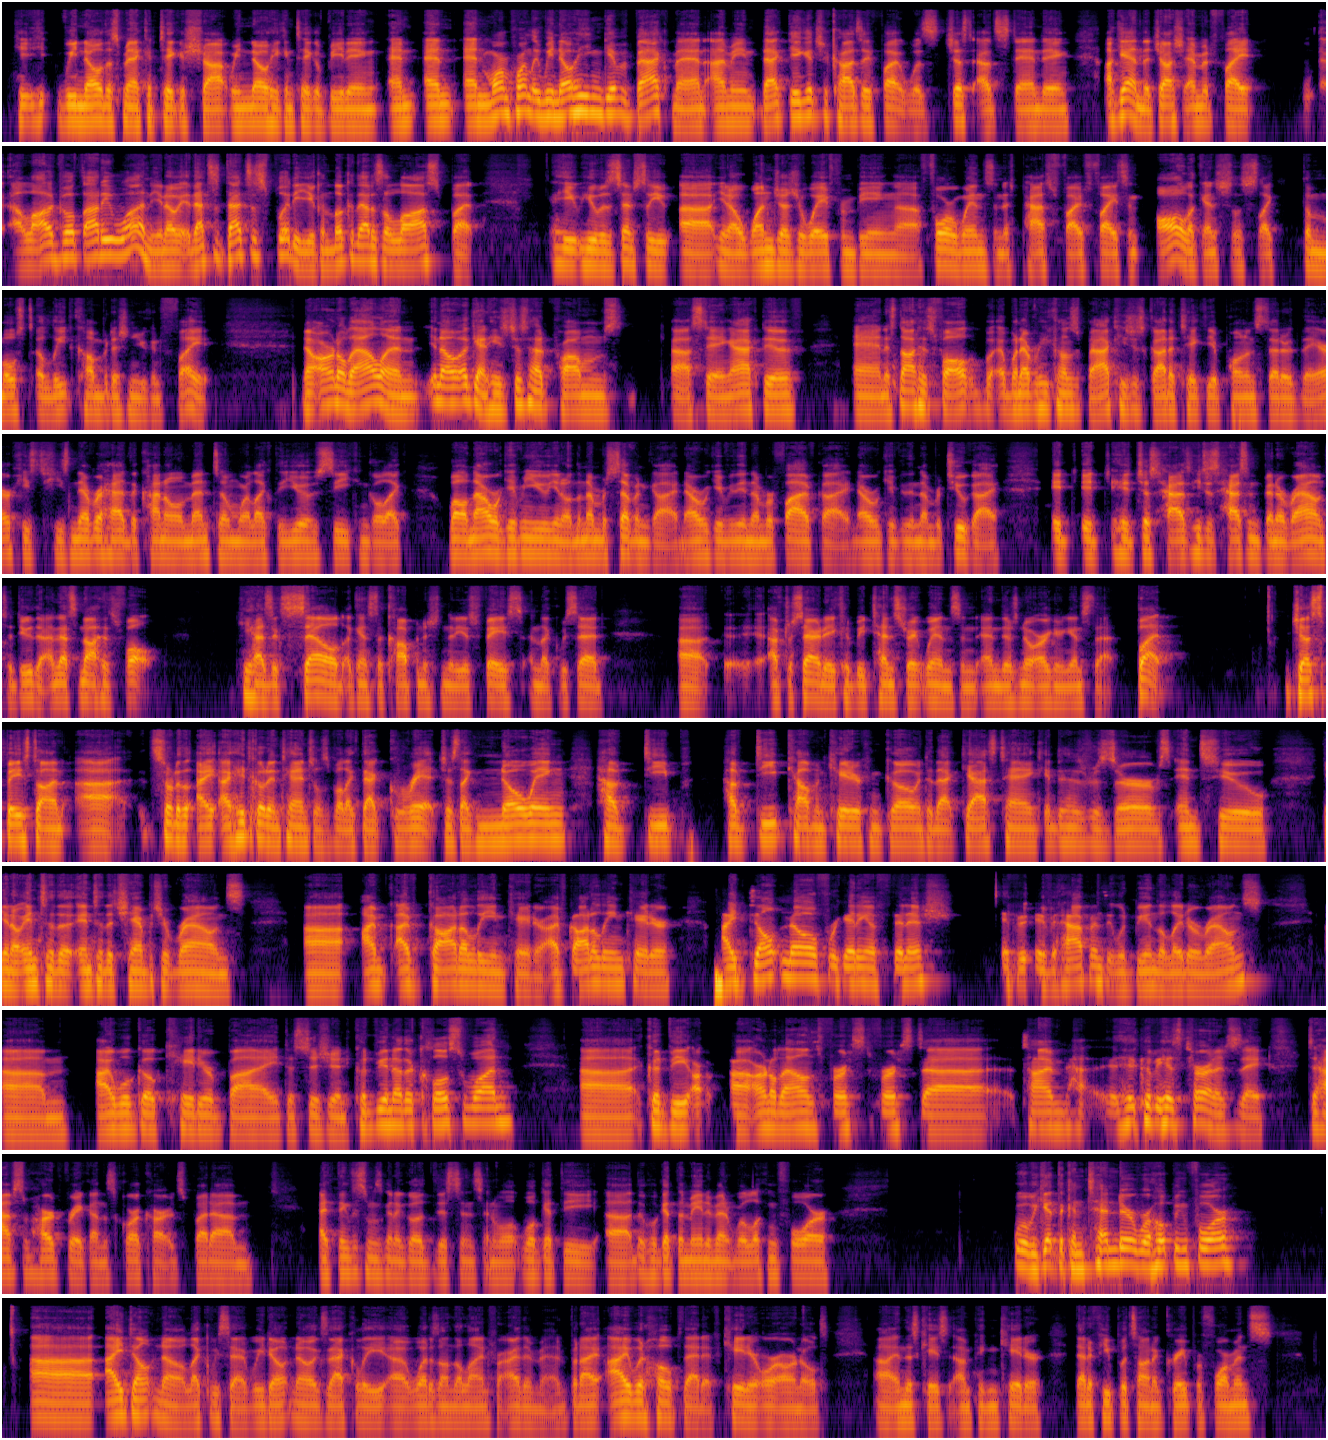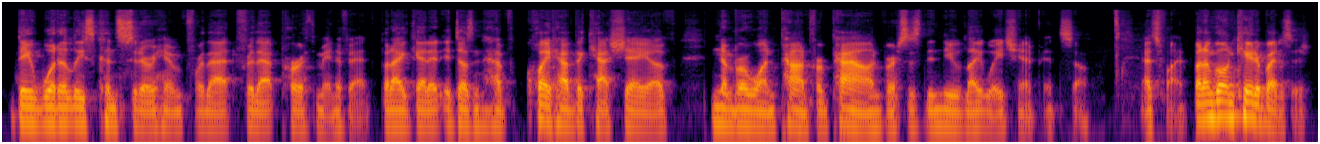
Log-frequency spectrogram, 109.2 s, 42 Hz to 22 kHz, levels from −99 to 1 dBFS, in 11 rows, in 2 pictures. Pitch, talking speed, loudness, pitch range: 100 Hz, 255 wpm, -24 LUFS, 95-115 Hz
